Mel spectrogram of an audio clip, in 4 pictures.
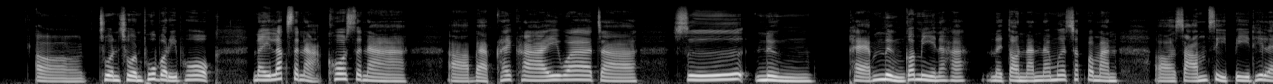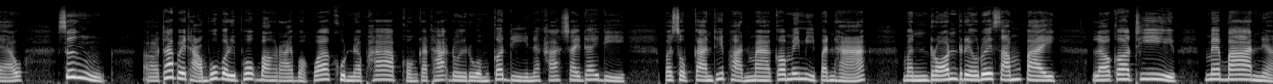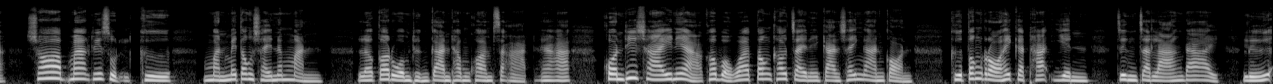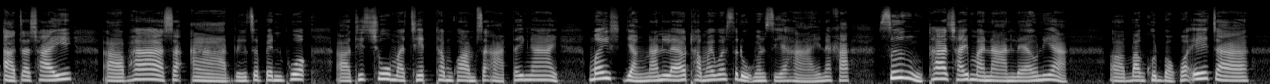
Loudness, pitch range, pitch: -17 LUFS, 175-220 Hz, 195 Hz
